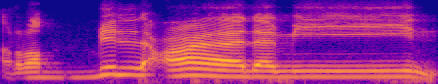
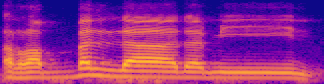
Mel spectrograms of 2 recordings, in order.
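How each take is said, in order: First: An i vowel, then a clear ain sound. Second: An a vowel follows rabb, then a doubled l. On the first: It means Lord of all the worlds. The speaker calls it right. "ഈ ഐനിനെ നല്ലതുപോലെ സ്ഫുടമായി ഉച്ചരിക്കൽ നിർബന്ധമാണ്" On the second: The phrase comes to contain a word meaning 'not'. The speaker calls it wrong. "ബായിലേക്ക് കസർ കൊടുക്കാതെ ഫതഹ് കൊടുത്താൽ റബ്ബല്ലാലമീൻ"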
